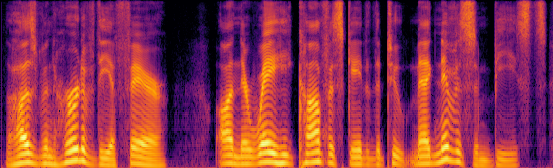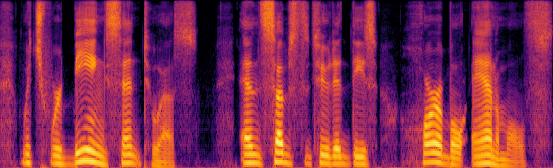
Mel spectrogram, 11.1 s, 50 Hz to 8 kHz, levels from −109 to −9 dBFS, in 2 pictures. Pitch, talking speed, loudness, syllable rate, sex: 130 Hz, 140 wpm, -20 LUFS, 4.6 syllables/s, male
